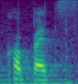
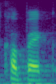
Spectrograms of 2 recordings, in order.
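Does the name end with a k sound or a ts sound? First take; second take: ts; k. First: The name ends with a ts sound. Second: The name ends with a k sound. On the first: "my feeling would tell me to pronounce it Kopets" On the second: "whether it's pronounced Kopek or Kopets"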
